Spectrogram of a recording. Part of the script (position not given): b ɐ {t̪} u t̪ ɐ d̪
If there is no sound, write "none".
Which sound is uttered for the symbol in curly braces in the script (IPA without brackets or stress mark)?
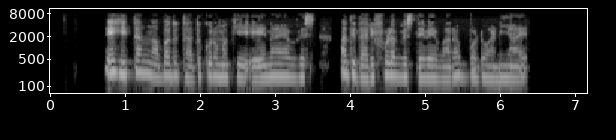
d̪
